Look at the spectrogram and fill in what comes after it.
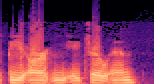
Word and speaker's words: Brehon: I don't know really how to pronounce it exactly, but I think it's called Breon Law. That's Brehon.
